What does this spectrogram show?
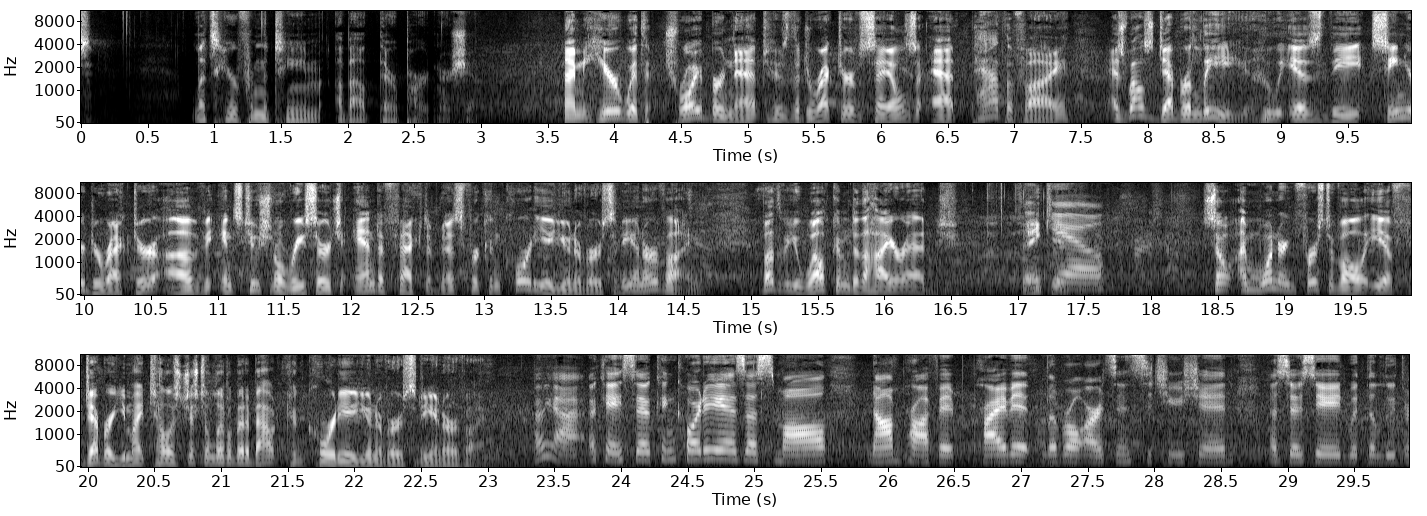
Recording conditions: busy venue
